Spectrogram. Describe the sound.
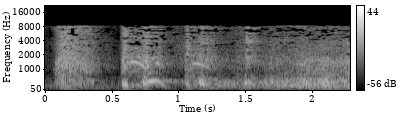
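Several people coughing and clearing their throats after blowing the dust off an old parcel found on top of a coffee machine; a few rough, fairly loud bursts come in quick succession with no speech.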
